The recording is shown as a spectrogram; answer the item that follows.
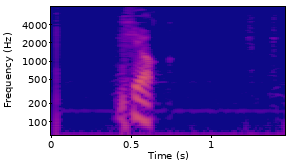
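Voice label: "hiok4", Teochew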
